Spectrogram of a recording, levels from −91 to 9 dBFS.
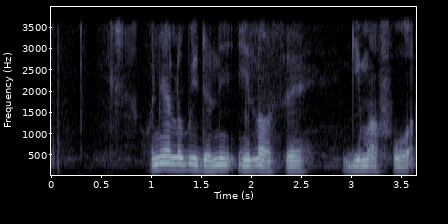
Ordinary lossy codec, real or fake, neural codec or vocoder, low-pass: none; real; none; 3.6 kHz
